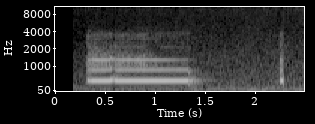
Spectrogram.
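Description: Telephone tones as a call is dialed: one steady, electronic multi-tone beep lasting about a second, then a single short beep after a pause, over faint background hiss.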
